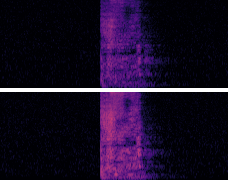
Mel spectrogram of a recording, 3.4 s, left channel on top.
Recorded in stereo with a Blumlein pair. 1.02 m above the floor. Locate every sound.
1.5 s a zipper: 60° right, 0.8 m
